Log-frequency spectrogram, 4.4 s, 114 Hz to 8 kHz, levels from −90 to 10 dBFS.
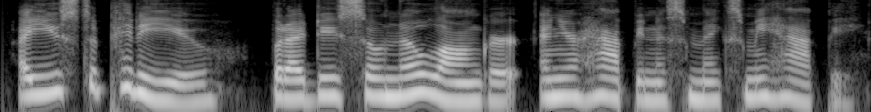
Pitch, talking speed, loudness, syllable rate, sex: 195 Hz, 235 wpm, -16 LUFS, 6.0 syllables/s, female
